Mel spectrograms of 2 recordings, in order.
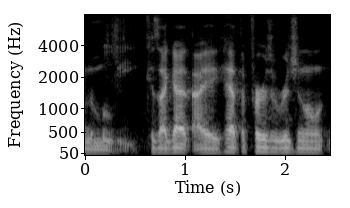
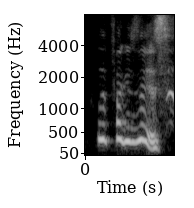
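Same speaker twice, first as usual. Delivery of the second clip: laughing shocked outburst; 5 dB louder than usual. Retold or imitated. Retelling own shocked reaction in chat.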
